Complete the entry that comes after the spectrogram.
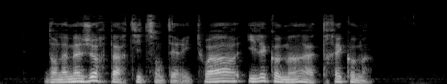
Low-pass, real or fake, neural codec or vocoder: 10.8 kHz; real; none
